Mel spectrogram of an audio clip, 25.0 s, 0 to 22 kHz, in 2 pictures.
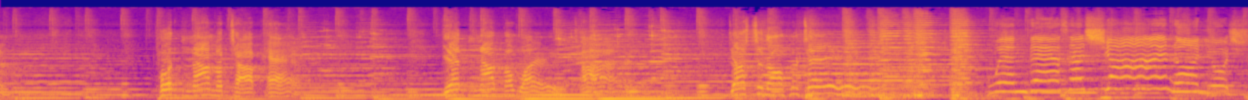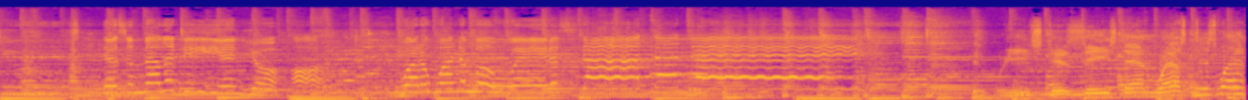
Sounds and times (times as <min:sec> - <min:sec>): Music: 0:00.0 - 0:24.9
Male singing: 0:04.4 - 0:06.4, 0:07.3 - 0:08.8, 0:22.5 - 0:24.9
Female singing: 0:16.5 - 0:21.1.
